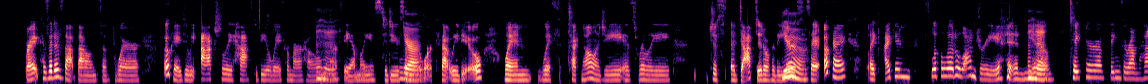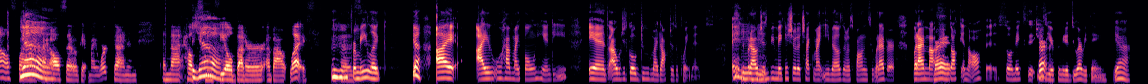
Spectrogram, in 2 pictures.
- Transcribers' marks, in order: stressed: "actually"; other background noise; laughing while speaking: "and, you know"; laughing while speaking: "and"
- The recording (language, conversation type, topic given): English, unstructured, How has technology changed the way you work?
